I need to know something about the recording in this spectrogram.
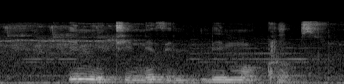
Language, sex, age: Xhosa, male, 26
